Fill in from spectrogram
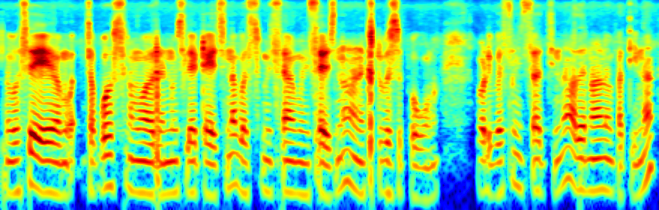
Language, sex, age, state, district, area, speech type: Tamil, male, 18-30, Tamil Nadu, Coimbatore, urban, spontaneous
